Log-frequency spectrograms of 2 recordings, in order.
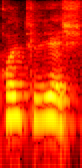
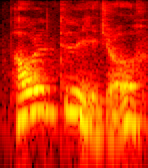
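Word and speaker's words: Paul Tillich: 그런 얘기하면서 여기 이제 문화, 일반 학문 이런 얘기를 하면서 옴게니가 폴 틸리의 문화 신학을 암시한다고 설명해 놓았는데요. 파울 틸리죠. 이제 독일식 발음은 파울 틸리는 흔히 문화 신학자로 알려져 있고 철학적 신학자라고도 알려져 있습니다만 그의 유명한 신학적 방법론이 상관관계의 방법론이다.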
